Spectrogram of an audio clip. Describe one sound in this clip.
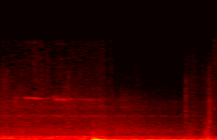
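A heavy thud sounds as a climber drops onto stone.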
